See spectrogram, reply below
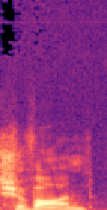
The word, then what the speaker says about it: Siobhan: I guess her first name is pronounced Siobhan, which I never knew.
